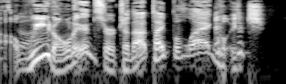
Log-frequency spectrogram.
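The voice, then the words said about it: Impression of an AIM chatbot. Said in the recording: “that's my impression of the friend. AI bot.”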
